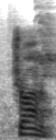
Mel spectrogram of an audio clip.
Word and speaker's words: Toronto: It's really a one-syllable word. Toronto. When you're from Toronto, you say Toronto.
